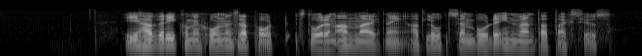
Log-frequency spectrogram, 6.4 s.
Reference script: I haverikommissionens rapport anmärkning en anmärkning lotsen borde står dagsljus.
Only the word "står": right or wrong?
wrong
